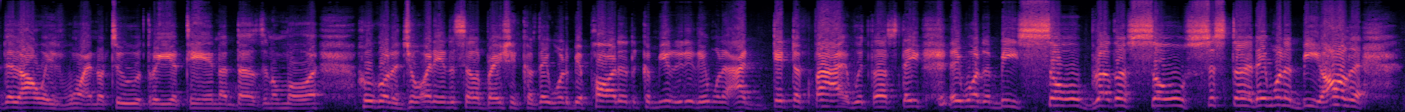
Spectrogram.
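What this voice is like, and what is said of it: Preacher-style preaching delivery. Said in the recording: “I'm in my preaching voice.”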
